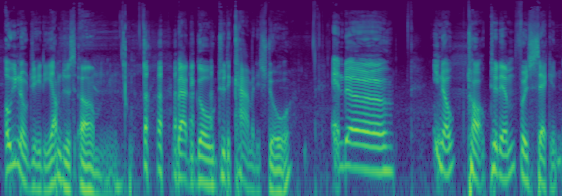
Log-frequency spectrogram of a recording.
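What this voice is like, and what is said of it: Impression of speaker's father. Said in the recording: “I do a voice of it. I do his impression”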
